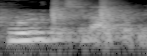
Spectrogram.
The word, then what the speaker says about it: 볼트: 기호도 V, 단위도 V면서 볼타인데 뭐라고 읽는다? 볼트라고 읽어요.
